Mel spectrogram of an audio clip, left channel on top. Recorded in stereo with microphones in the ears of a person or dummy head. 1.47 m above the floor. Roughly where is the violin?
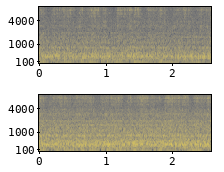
I don't hear a violin.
